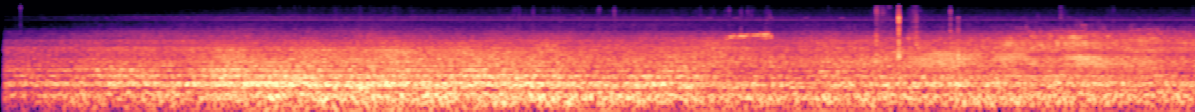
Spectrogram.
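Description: A steady low engine-like rumble, like a passing vehicle or aircraft, fills the recording with no clear animal calls.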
